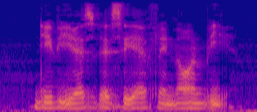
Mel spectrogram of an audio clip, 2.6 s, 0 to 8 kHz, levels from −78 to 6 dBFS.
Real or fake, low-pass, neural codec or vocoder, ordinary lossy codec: fake; 7.2 kHz; autoencoder, 22.05 kHz, a latent of 192 numbers a frame, VITS, trained on many speakers; MP3, 32 kbps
